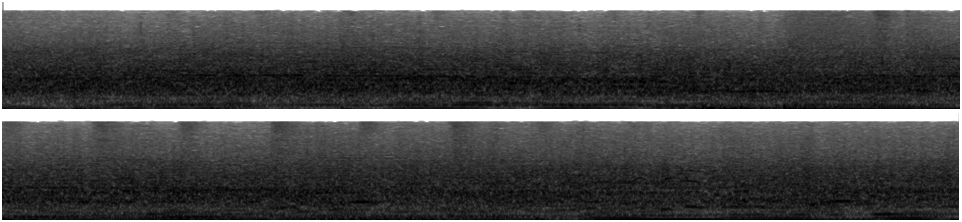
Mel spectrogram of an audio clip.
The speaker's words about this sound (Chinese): 刚才这个呃欢呼呢，这个就是昨天在奥斯卡颁奖典礼当中呃宣布的这个最佳影片啊，呃被呃 Parasite 呃寄生虫呃这个南韩的电影呢所夺得了。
